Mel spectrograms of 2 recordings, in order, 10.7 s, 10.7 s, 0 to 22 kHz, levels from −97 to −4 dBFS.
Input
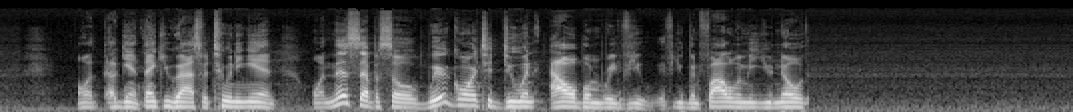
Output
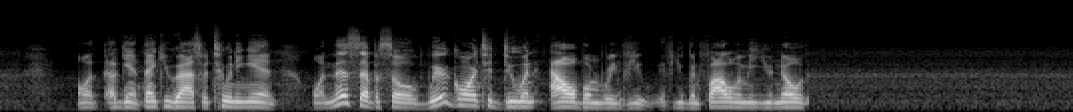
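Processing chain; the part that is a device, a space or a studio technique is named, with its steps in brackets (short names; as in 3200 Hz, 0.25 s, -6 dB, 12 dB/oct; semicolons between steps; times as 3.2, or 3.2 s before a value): phone earpiece (speaker cabinet 350–3400 Hz, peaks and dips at 370 Hz -7 dB, 620 Hz -5 dB, 1300 Hz +4 dB, 2100 Hz -10 dB, 3000 Hz -9 dB); gain -2.5 dB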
